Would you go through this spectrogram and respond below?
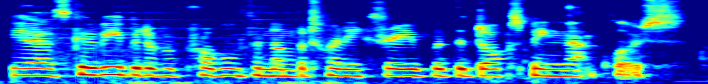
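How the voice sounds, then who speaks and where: A woman's voice: medium pitch, flat delivery, fast talker, darkish tone, faint music behind. A woman giving live, conversational commentary on a video game match. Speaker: esports match caster.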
